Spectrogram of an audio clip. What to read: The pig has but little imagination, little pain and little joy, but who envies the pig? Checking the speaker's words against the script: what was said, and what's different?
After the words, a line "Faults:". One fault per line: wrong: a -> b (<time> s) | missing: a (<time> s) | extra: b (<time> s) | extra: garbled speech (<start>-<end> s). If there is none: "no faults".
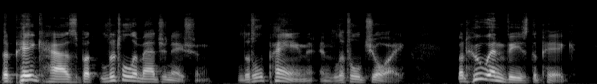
The pig has but little imagination, little pain and little joy, but who envies the pig?
Faults:
no faults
